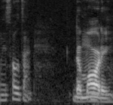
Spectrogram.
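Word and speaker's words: Māori: The Marty. He called it the Marty. Marty because it got that line over the A. Yeah. But we call it Myrie.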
